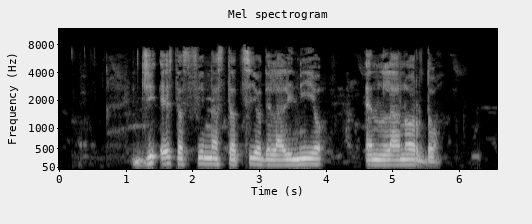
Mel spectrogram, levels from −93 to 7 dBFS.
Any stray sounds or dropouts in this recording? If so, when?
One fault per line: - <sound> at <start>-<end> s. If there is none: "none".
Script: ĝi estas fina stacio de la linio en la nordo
none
